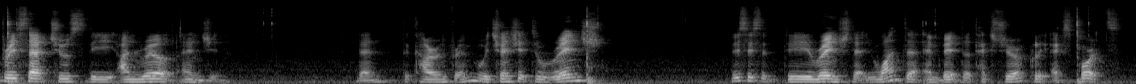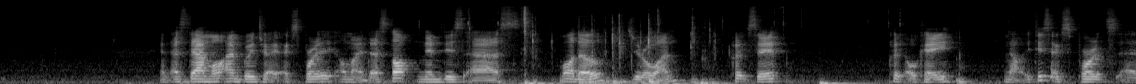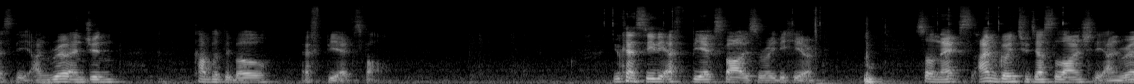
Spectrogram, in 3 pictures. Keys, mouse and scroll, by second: 0.1 click, 2.6 click, 5.9 click, 6.9 drag, 9.3 click, 10.8 click, 16.0 click, 16.3 click, 16.9-18.4 typing, 18.4 middle click, 19.1 click, 19.2 click, 20.3 click, 28.8 click, 28.9 drag, 29.4 click, 30.6 click, 32.1 click, 32.6 drag, 33.3 click.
